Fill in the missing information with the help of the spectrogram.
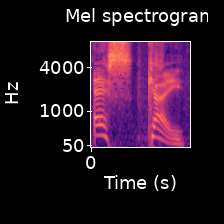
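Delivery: letter by letter, very slowly, drawn out; spelling it out. Shown as a demonstration. Host spelling a word for a caller, slow spelling out. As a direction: spell it slowly, each letter held high. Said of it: "I'm gonna spell a word".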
